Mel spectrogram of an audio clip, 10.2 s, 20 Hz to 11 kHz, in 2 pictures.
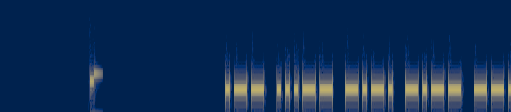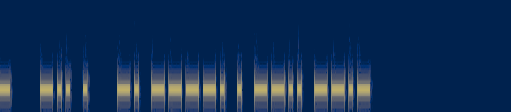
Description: Morse code, heard as a keyed tone, about 28 wpm, 690 Hz. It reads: W3CYO DE N9EZQ
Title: USA Callsign DE Callsign - 5 Characters - 28wpm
